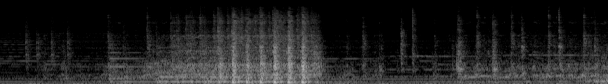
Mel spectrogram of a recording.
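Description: Electric sewing machine stitching in one short run of rapid, regular needle strokes, starting about a second in and stopping abruptly after about two seconds.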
